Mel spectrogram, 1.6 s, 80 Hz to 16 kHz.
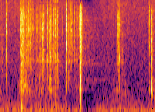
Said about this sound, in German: Dann tun wir die Kamera 1 aufziehen. Dann tun wir die Kamera 2 aufziehen.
